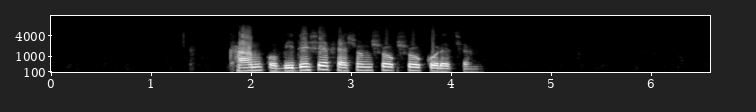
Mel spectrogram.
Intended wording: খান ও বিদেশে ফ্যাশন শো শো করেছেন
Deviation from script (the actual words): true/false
false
